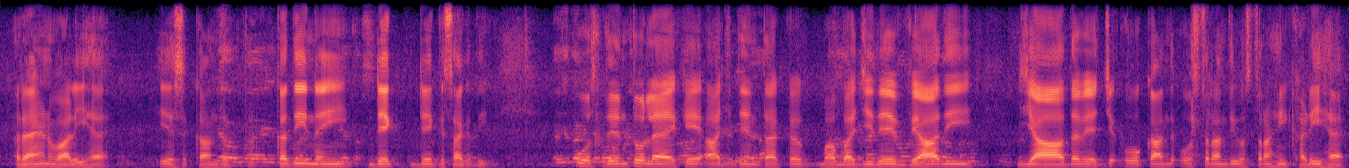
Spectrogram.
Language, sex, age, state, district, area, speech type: Punjabi, male, 30-45, Punjab, Gurdaspur, rural, spontaneous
